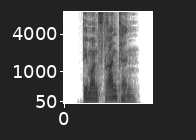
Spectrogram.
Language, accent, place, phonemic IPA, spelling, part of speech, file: German, Germany, Berlin, /demɔnˈstʁantɪn/, Demonstrantin, noun, De-Demonstrantin.ogg
- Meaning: demonstrator (female)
